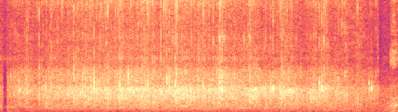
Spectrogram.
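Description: Audience clapping at a live stand-up comedy show. The crowd gives a dense, sustained round of applause that swells and holds at a steady level, then drops away sharply at the end.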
